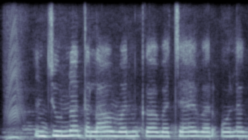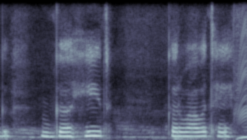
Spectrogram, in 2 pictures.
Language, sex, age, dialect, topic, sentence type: Chhattisgarhi, female, 18-24, Northern/Bhandar, agriculture, statement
